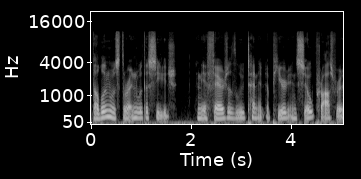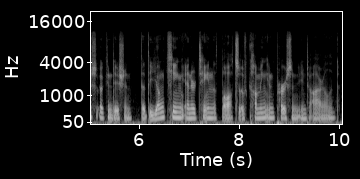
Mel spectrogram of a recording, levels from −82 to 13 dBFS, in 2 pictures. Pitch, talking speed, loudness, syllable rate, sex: 150 Hz, 180 wpm, -21 LUFS, 5.4 syllables/s, male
